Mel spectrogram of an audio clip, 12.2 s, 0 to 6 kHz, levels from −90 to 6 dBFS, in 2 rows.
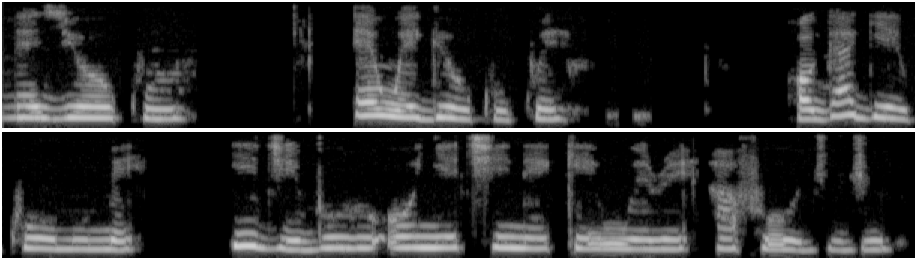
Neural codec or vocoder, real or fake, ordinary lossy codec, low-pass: none; real; none; 5.4 kHz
